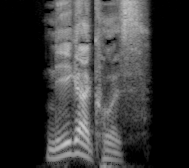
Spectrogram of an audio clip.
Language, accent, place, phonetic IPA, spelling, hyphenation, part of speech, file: German, Germany, Berlin, [ˈneːɡɐˌkʰʊs], Negerkuss, Ne‧ger‧kuss, noun, De-Negerkuss.ogg
- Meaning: chocolate teacake (type of dessert)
